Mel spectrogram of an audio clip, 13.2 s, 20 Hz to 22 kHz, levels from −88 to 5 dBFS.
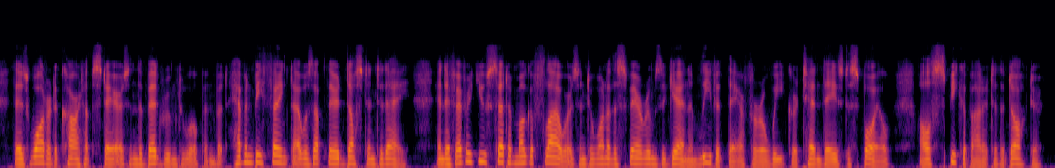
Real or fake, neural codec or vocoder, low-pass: fake; codec, 16 kHz, 4.8 kbps, FACodec; 7.2 kHz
